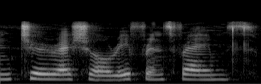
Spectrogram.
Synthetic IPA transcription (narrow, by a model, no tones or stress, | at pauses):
ntʰəɹaʃəlɹɛfɹə̃nsfɹẽmz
